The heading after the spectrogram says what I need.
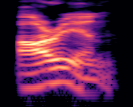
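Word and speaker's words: Aryan: a what fetish iron that is not how that word is pronounce it is in Australia so you mainly because I can't say it the actual other way I literally can't pronounce it an ion fetish ion r y a n is what he's trying to say Arian oh Aran okay right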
